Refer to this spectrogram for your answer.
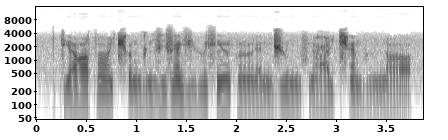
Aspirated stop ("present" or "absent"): present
